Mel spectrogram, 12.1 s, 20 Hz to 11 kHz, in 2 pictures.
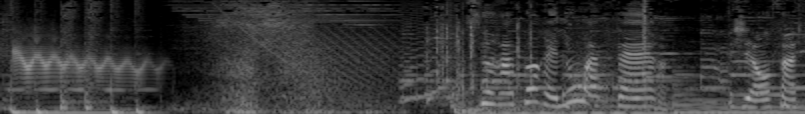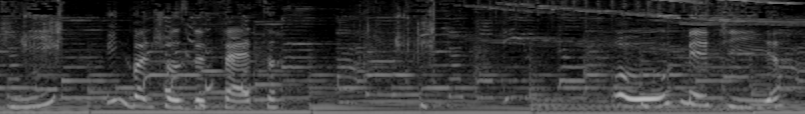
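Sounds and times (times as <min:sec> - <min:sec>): background music with a beat: 0:00.0 - 0:01.3
cartoon boing effect: 0:00.0 - 0:01.3
sweeping transition sound: 0:01.3 - 0:05.5.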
